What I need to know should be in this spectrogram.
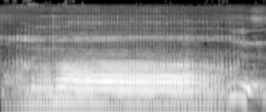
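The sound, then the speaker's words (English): A human voice imitates the growl of a Rougarou monster. It is one sustained, rough, deep growl that lasts about four seconds, loud and alone, without words. “Don't worry. It's just a Rougarou.”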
